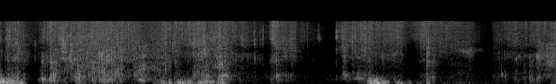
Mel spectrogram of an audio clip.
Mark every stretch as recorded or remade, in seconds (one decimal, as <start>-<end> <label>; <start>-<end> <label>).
0.0-2.6 recorded; 2.6-5.0 remade; 5.0-5.6 recorded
